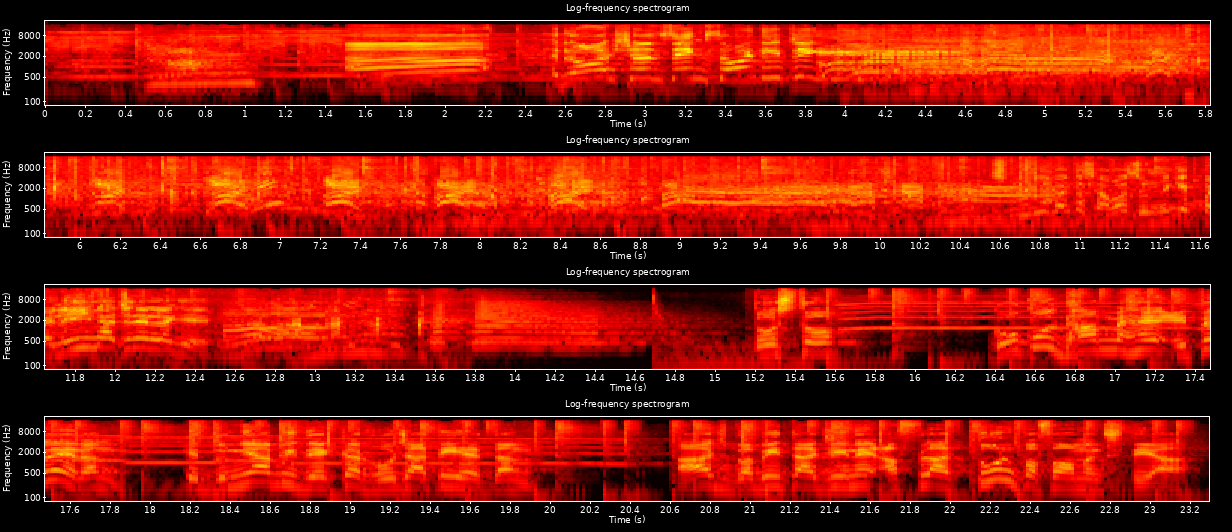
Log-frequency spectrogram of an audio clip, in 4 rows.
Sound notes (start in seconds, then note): 4.6 applauding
